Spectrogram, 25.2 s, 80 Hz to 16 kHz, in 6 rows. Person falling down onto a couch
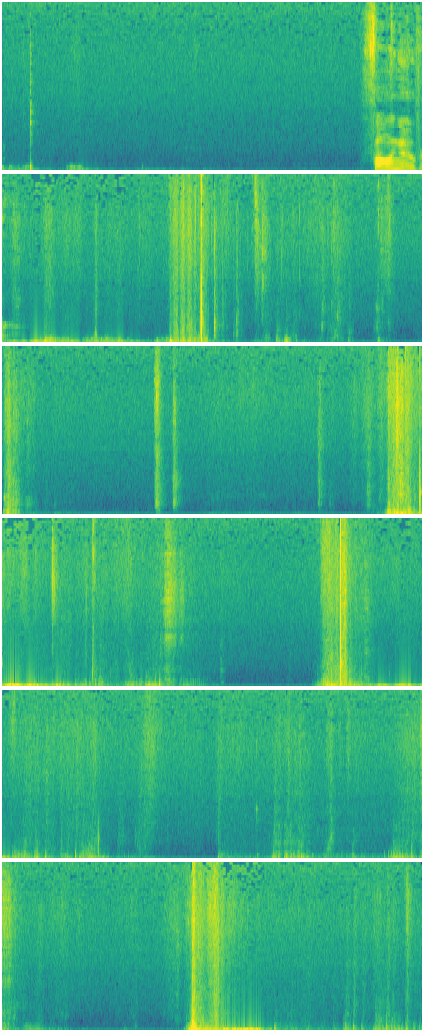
0:04.5 0:07.7, 0:12.1 0:14.2, 0:15.8 0:18.0, 0:22.8 0:25.2

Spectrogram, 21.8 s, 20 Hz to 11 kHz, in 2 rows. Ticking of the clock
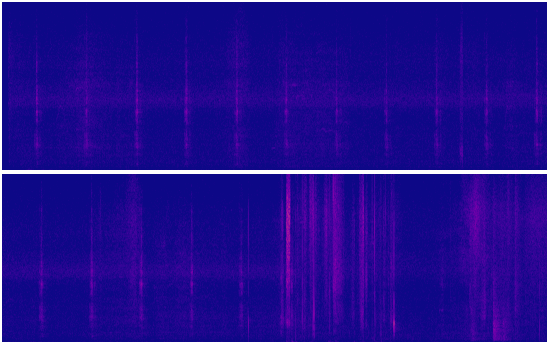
0:00.3 0:17.2

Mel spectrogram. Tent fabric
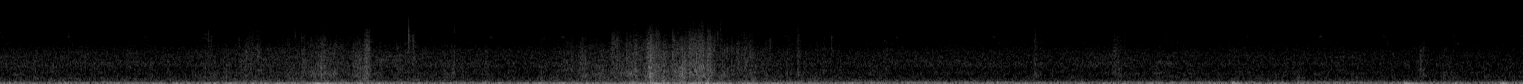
0:01.9 0:11.9

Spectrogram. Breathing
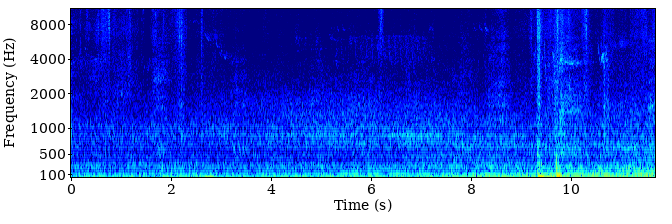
0:00.3 0:02.3, 0:03.0 0:03.7, 0:07.8 0:08.9, 0:09.6 0:10.4

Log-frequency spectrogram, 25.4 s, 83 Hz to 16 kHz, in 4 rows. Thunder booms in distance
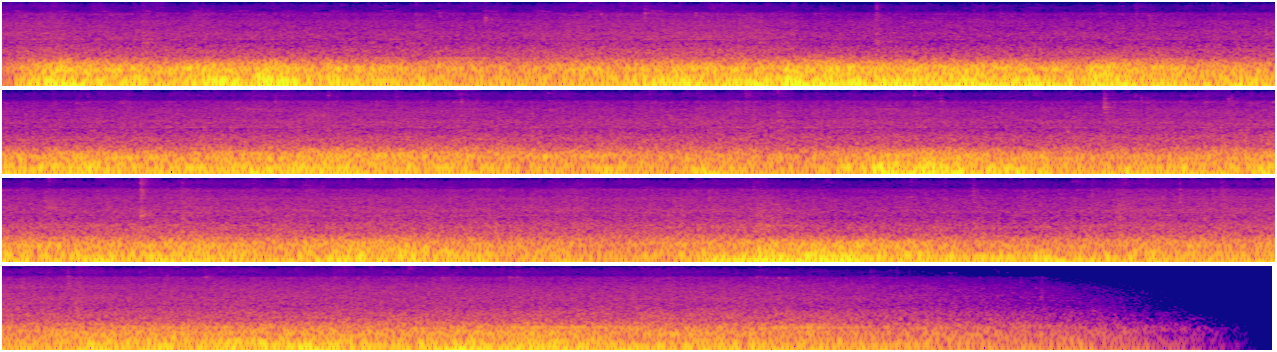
0:03.0 0:09.6, 0:10.6 0:24.0

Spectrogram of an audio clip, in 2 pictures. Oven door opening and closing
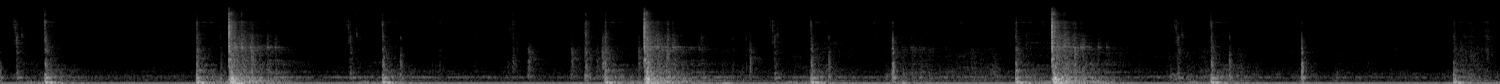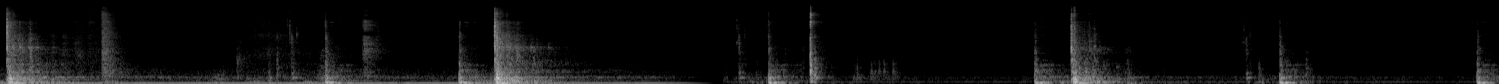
0:00.0 0:21.6

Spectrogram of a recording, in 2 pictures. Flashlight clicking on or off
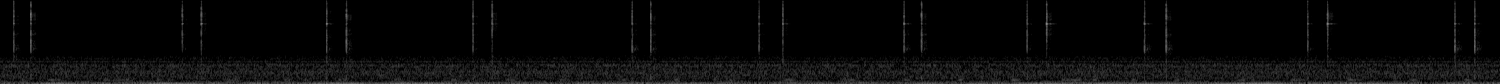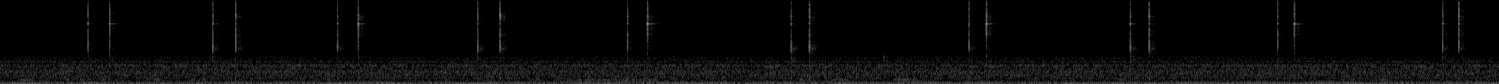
0:01.8 0:02.2, 0:03.2 0:03.6, 0:04.7 0:05.1, 0:06.3 0:06.7, 0:09.0 0:09.4, 0:10.2 0:10.6, 0:11.4 0:11.8, 0:27.8 0:28.2, 0:29.4 0:29.8

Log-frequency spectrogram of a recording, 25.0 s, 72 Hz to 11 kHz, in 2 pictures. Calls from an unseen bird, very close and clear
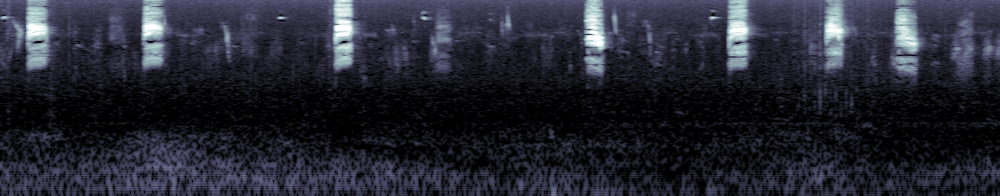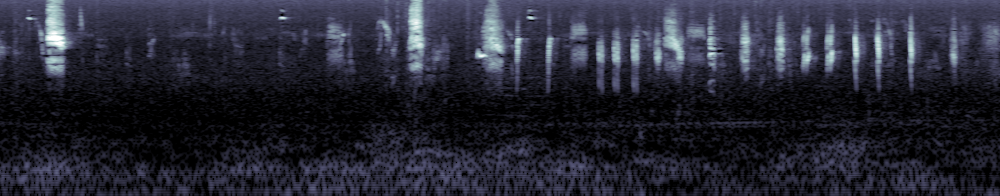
0:00.2 0:00.6, 0:09.1 0:09.5

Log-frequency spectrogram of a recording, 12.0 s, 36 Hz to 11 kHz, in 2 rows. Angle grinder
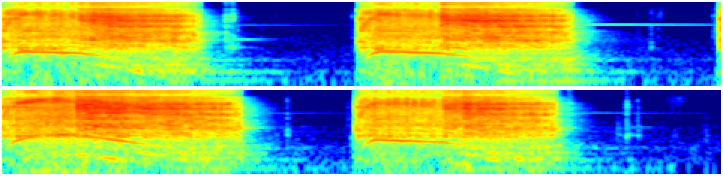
0:00.0 0:01.8, 0:03.0 0:04.9, 0:06.0 0:08.1, 0:09.0 0:10.7

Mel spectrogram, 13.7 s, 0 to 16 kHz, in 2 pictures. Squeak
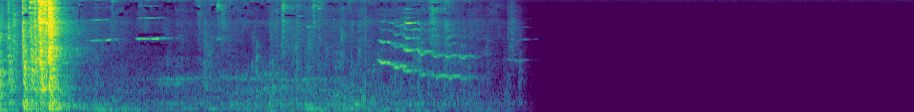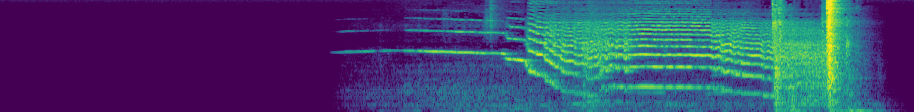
0:02.8 0:03.7, 0:09.4 0:13.0

